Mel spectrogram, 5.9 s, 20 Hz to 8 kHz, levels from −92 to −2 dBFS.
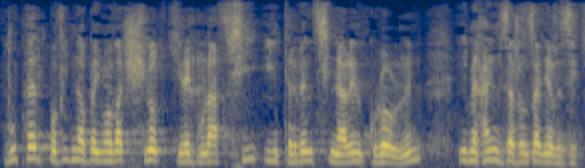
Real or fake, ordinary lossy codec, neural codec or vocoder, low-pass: fake; none; codec, 16 kHz, 8 kbps, FreqCodec, larger model; none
